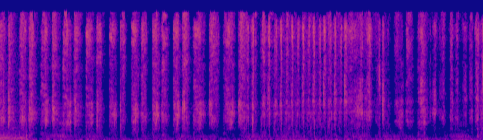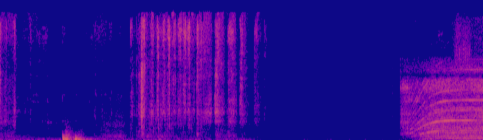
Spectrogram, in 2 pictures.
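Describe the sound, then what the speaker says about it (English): Hand sanding the narrow, end-grain internal cove of a wooden candy jar gives steady scratchy rubbing strokes that run for several seconds, pause briefly, resume, then fall quiet before a final burst of abrasion. "This is a difficult part to sand because a lot of it is end grain and narrow."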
